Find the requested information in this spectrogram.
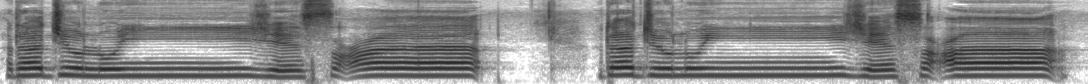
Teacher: نون تنوین کے بعد یا ہے تو اس کے اوپر غنہ کریں گے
